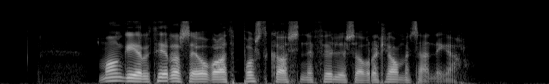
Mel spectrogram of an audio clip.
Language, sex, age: Norwegian, female, 44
